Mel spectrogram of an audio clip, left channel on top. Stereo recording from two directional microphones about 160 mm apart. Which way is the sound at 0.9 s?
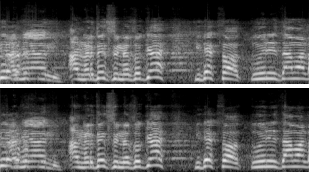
30° right (ahead or behind).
